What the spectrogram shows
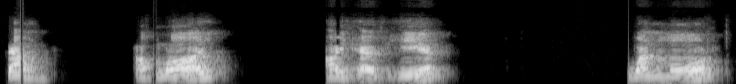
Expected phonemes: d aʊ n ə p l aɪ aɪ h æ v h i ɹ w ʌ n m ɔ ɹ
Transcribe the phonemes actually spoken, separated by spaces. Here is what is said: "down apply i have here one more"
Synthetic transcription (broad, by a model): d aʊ n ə b l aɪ aɪ h æ v h i ɹ w ʌ n m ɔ ɹ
